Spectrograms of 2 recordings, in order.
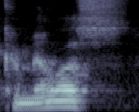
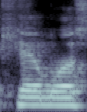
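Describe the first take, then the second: First: The name is said as Camillus. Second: The name is said as Camless. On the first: This is how some other people say it. "Some people say Camillus" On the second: This is the speaker's own habitual pronunciation. "I say Camless"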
